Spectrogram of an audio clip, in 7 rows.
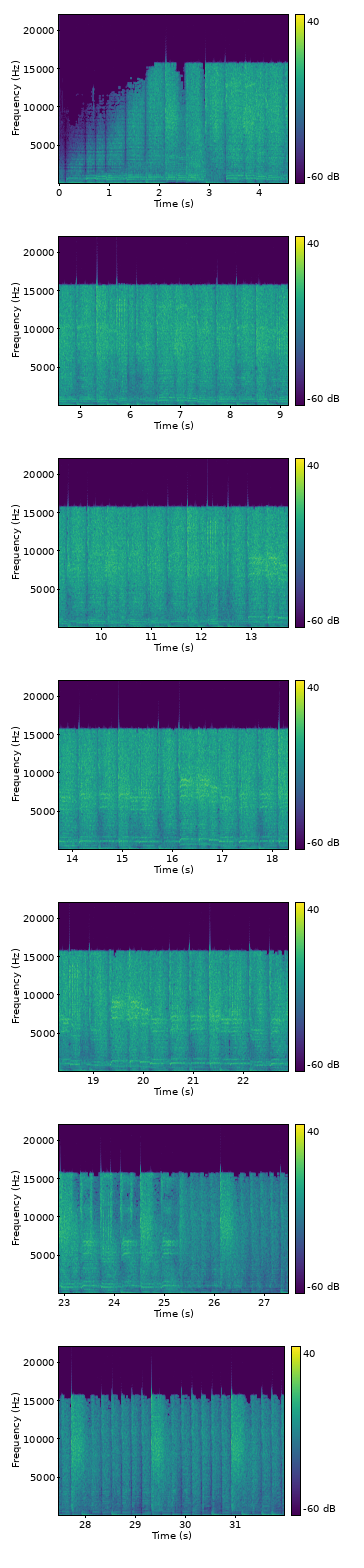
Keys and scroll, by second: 29.9 F4.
